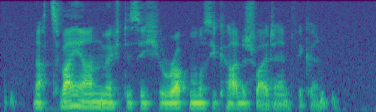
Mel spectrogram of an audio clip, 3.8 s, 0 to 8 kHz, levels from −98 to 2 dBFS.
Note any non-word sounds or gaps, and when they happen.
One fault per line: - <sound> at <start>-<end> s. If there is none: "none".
none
